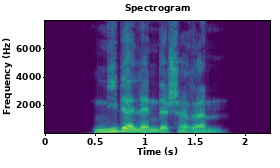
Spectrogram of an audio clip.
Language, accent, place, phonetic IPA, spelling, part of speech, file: German, Germany, Berlin, [ˈniːdɐˌlɛndɪʃəʁəm], niederländischerem, adjective, De-niederländischerem.ogg
- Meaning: strong dative masculine/neuter singular comparative degree of niederländisch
